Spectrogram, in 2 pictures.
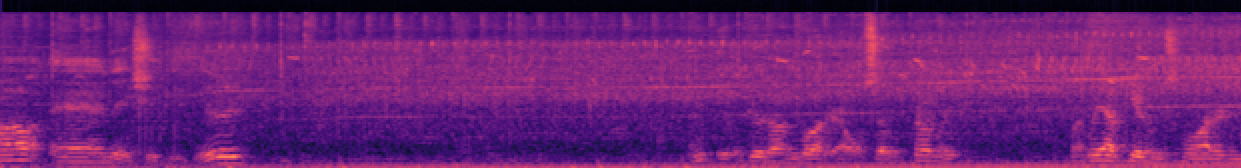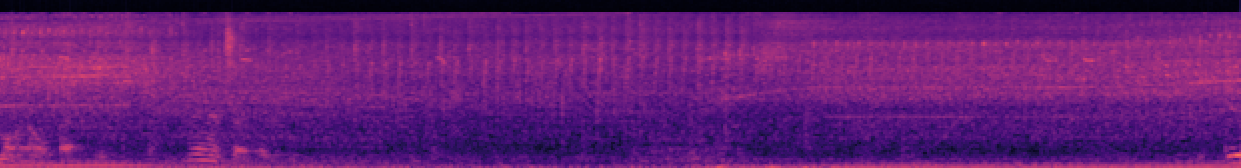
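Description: A tractor engine drones steadily at low revs.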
